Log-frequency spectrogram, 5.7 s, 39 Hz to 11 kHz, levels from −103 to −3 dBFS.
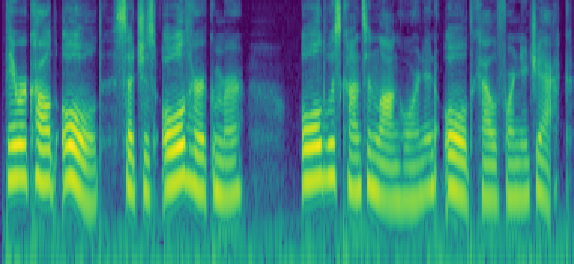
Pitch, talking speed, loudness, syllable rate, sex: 195 Hz, 155 wpm, -17 LUFS, 5.1 syllables/s, female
